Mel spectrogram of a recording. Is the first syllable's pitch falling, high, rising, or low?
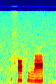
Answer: high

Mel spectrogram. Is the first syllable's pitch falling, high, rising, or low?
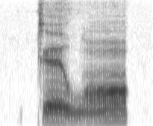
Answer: low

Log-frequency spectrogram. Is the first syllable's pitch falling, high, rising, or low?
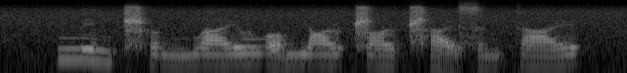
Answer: falling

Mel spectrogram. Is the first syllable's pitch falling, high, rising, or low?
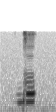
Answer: high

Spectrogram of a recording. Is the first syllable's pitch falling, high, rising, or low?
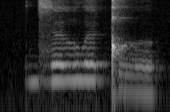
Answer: high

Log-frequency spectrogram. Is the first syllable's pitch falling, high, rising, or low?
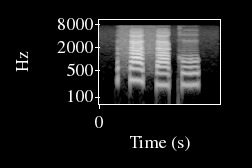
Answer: falling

